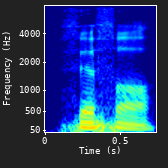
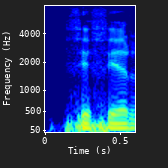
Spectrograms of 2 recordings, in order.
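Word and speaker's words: Pfeffer: فلیخت ففا. ببینید ففر نمیگیم ما، ففا. فلگا. میبینید این آ میخونیم دیگه آخرش. آر آخر رو تلفظ نمی کنیم.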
